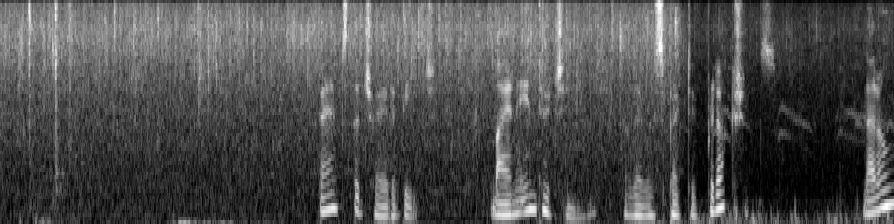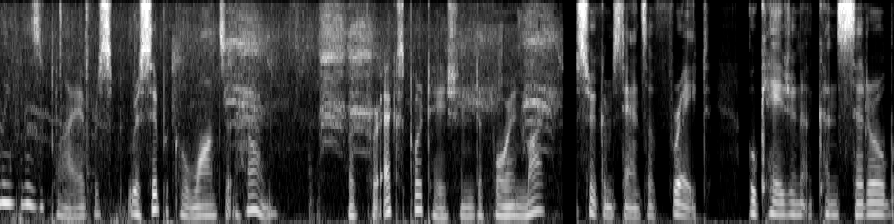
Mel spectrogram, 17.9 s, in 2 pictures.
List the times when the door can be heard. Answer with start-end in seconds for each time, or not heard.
0.2-0.8, 9.6-10.1.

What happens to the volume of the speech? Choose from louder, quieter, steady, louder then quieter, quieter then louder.
steady.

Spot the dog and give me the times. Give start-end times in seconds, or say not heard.
not heard.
